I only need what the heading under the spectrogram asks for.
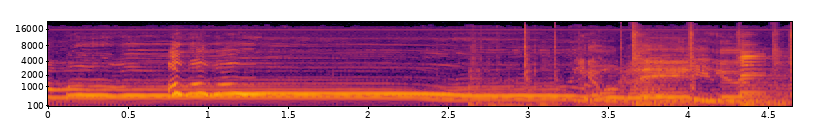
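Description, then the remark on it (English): A long, wavering howl held for a couple of seconds, sung by a human voice imitating a coyote, then sliding lower as busier music with guitar-like strums comes in underneath. “We're gonna hoop and holler and howl at the moon.”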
